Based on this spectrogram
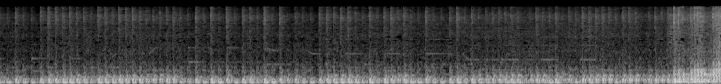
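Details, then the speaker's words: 50cc two-stroke pitbike after carburetor cleaning, mixture screw backed out about one turn and adjusted for highest idle speed. Small single ticks over at a quick, steady idle with even firing and no misses; idle now normal. "So, wie man hört, klingt ganz gut so. Ziel ist es bei der Einstellung der Gemischschraube, die höchste Standgasdrehzahl zu bekommen auf der jeweiligen Standgaseinstellung."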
